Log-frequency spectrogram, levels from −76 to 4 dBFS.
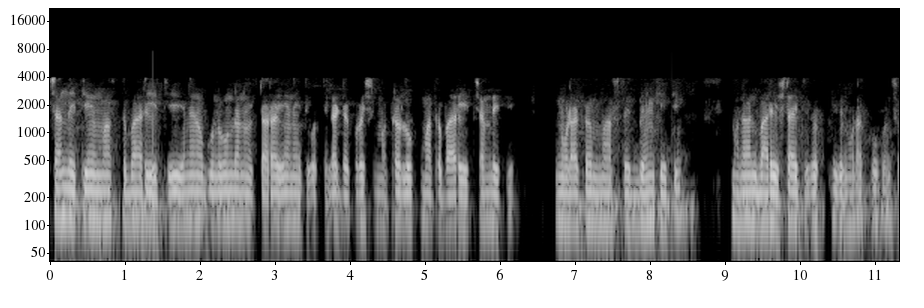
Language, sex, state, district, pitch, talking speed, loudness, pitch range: Kannada, male, Karnataka, Bijapur, 115 Hz, 160 wpm, -19 LUFS, 110-115 Hz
